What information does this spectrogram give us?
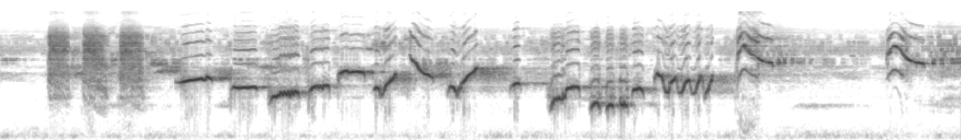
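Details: Energetic white-rumped shama song opening with two harsh buzzy notes, then melodious whistled slurs, fast twittering runs and high sweeping notes.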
